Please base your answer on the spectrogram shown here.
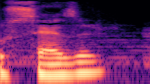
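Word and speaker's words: CESRV: Então, meu último realmente vai ser um EP do César. Que se escreve é C-E-S-R-V, o famoso César,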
